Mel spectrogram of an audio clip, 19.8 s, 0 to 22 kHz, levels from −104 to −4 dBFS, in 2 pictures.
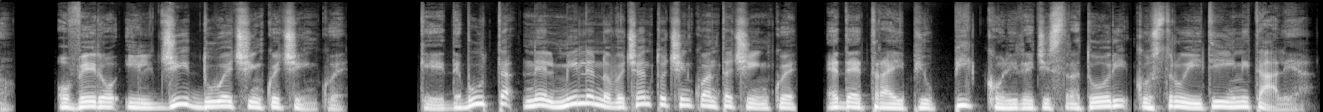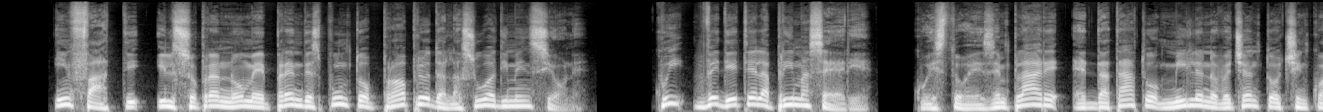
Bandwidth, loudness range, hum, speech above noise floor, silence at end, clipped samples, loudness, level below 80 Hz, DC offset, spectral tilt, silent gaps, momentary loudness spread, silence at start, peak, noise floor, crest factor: over 20 kHz; 2 LU; none; over 78 dB; 0 s; under 0.1%; -13 LUFS; -36 dBFS; under 0.1%; -5.5 dB/octave; 0.10-0.40 s, 2.60-3.13 s, 5.97-6.17 s, 9.89-10.28 s, 14.39-14.81 s, 16.50-16.77 s; 7 LU; 0 s; 0 dBFS; under -90 dBFS; 12 dB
